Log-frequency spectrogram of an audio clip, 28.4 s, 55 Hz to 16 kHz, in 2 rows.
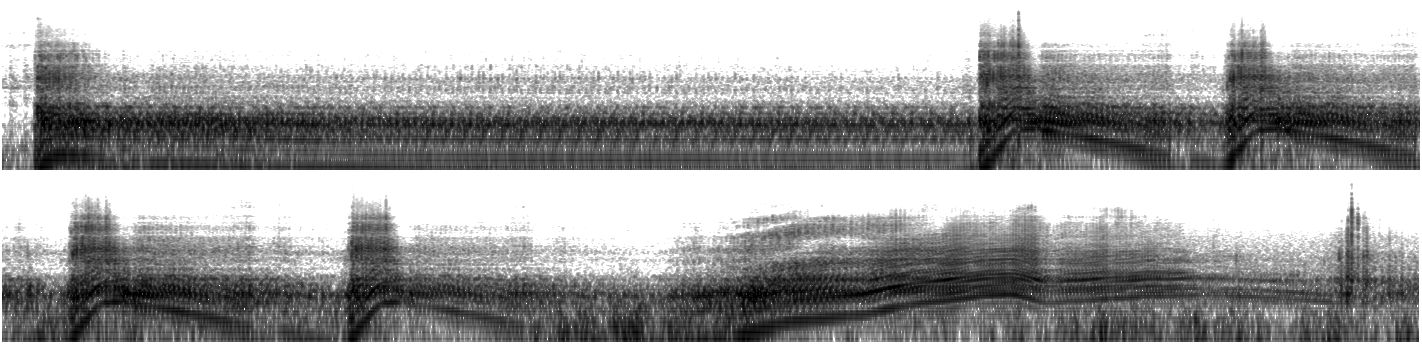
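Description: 2019 Camaro SS 6.2-litre V8 through a Corsa Xtreme axle-back exhaust: it starts with a loud bark and settles into a steady idle. After about ten seconds come four quick throttle blips about two and a half seconds apart, each rising and falling, then a longer rise and fall and one more short blip near the end.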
